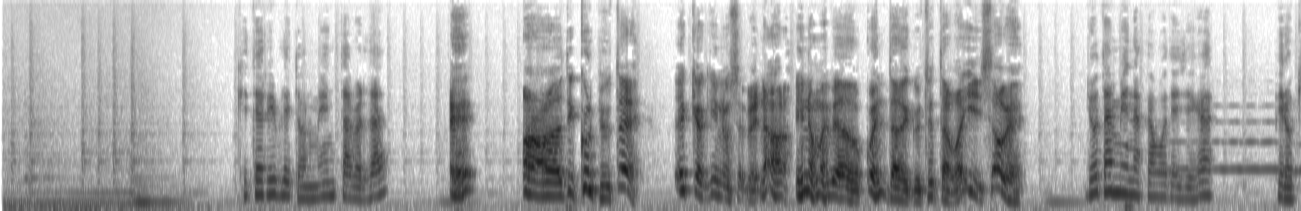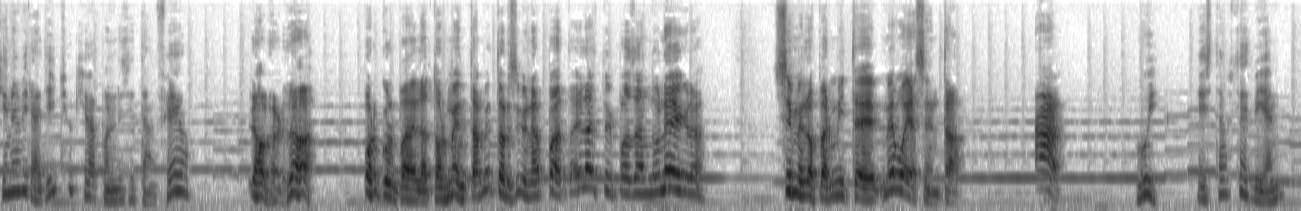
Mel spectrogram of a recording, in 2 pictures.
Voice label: character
